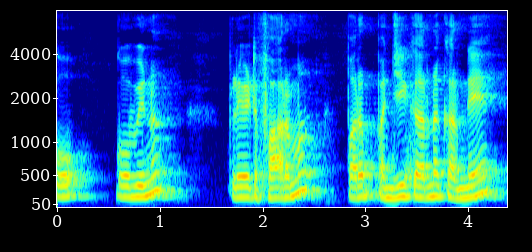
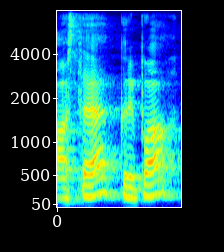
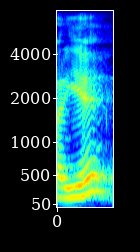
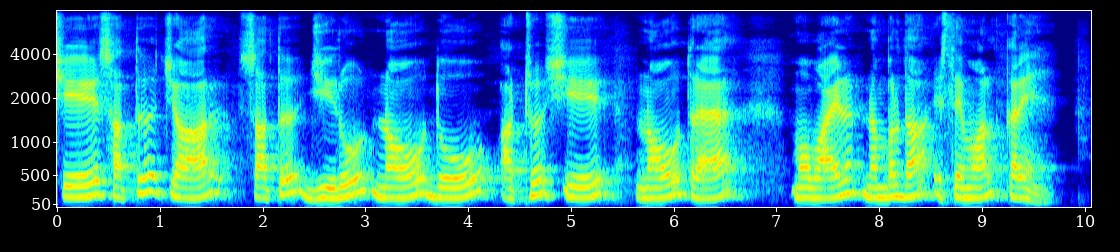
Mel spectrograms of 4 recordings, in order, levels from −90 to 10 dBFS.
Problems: constant background noise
